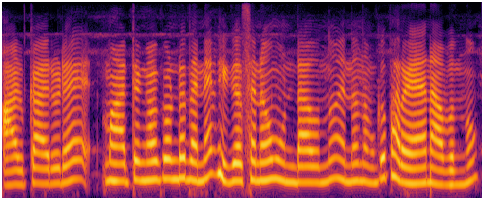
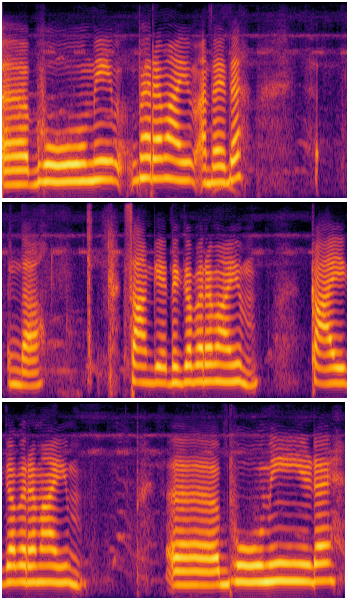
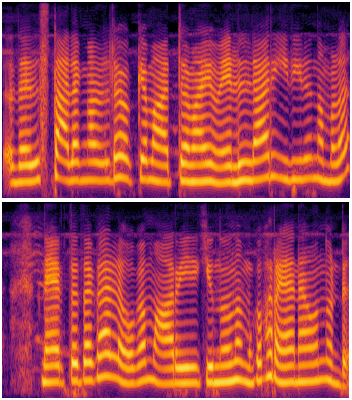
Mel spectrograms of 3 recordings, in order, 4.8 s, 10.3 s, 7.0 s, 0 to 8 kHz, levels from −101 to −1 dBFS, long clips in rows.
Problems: background sounds at intervals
